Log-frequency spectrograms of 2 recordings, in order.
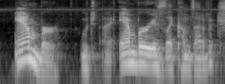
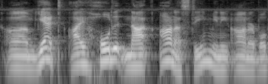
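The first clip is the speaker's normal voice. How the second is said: normal talking voice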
